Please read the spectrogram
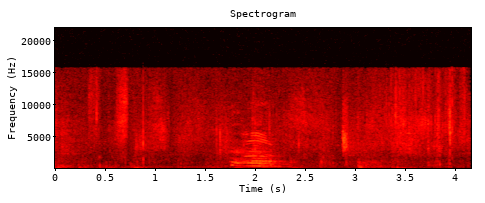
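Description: Faint, brief whiny vocal sound from a toddler about halfway through, a single bending cry, over light shuffling and knocks of people moving about.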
